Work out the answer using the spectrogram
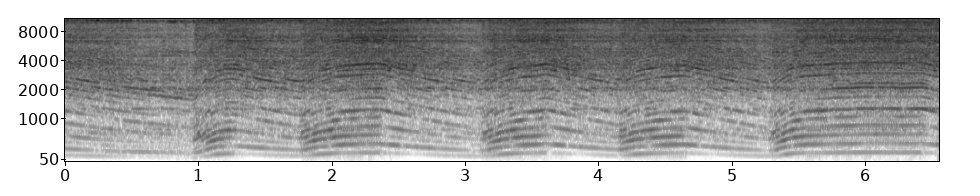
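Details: Motor Sich 270 chainsaw, after replacing the ignition coil: two-stroke buzz surges up and settles roughly once a second with no spitting or dying out; the saw started and runs healthy.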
